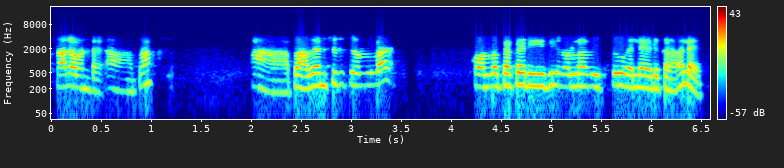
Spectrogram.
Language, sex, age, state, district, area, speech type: Malayalam, female, 45-60, Kerala, Pathanamthitta, rural, conversation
